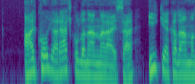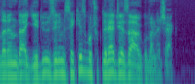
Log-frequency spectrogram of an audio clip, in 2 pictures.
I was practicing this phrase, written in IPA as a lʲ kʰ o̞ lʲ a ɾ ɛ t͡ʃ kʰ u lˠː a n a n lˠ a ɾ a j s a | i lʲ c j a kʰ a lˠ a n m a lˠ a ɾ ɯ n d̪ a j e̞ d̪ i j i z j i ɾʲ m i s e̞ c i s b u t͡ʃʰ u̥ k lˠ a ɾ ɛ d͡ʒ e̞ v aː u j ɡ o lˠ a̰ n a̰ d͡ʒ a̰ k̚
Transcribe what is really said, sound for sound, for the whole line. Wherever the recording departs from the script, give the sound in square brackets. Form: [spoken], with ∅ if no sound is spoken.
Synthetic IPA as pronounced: a lʲ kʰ o̞ lʲ a ɾ [a] t͡ʃ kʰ u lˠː a n a n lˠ a ɾ a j s a | i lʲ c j a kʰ a lˠ a n m a lˠ a ɾ ɯ n d̪ a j e̞ d̪ i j [y] z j i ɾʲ m i s e̞ c i [z] b u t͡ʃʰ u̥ k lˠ a ɾ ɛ d͡ʒ e̞ [z] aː u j ɡ [u] lˠ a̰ n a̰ d͡ʒ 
